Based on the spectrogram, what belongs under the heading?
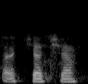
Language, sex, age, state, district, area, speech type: Urdu, male, 18-30, Uttar Pradesh, Ghaziabad, urban, conversation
